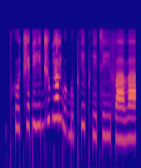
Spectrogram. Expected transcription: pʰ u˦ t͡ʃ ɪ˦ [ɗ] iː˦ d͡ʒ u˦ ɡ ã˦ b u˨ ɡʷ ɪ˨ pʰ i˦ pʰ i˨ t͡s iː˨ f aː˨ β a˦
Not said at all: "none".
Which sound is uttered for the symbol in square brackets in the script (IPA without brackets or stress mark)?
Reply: ɗ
